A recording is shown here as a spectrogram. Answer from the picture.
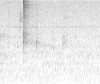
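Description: A clear plastic Invisalign aligner being pressed onto the upper teeth by hand: one short, sharp click about half a second in, then a couple of faint ticks, otherwise quiet.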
